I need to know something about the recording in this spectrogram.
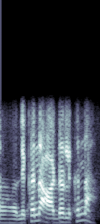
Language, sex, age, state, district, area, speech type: Sindhi, male, 30-45, Maharashtra, Thane, urban, conversation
